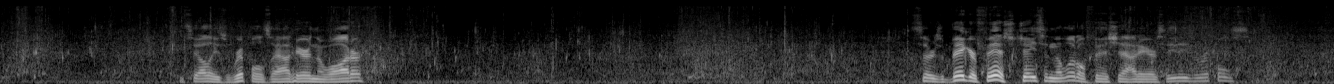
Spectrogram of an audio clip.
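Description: Calm water laps gently at the shore.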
